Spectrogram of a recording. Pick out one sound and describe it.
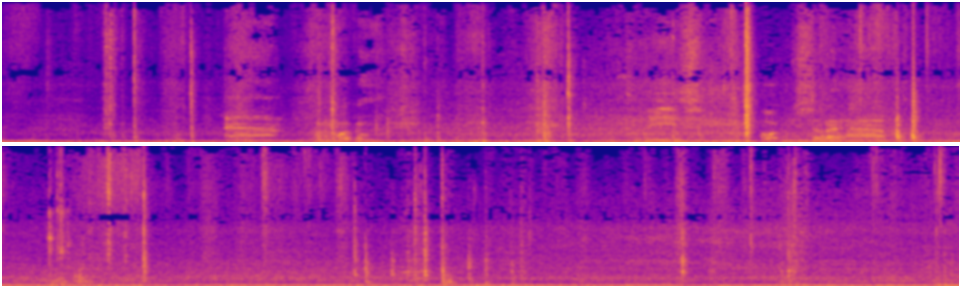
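Small metal parts click and rattle as a man works by hand.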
